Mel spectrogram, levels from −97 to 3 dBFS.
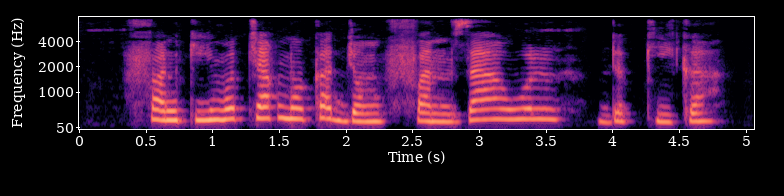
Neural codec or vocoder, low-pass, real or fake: codec, 16 kHz, 4 kbps, FreqCodec, larger model; 7.2 kHz; fake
